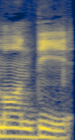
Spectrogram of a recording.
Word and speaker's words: Maundy: by the way to say Maundy Thursday and not Monday Thursday cuz you really really want to say Monday Thursday because it rhymes or but it's not Monday its Maundy Mau and dy almost spelled it the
